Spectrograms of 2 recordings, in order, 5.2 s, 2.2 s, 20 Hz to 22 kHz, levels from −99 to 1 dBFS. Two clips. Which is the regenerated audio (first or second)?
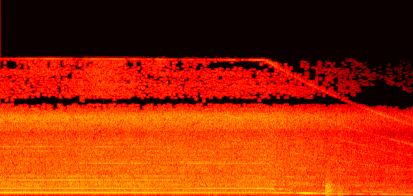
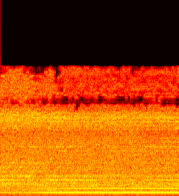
second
